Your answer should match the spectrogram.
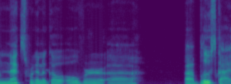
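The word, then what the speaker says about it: Bluesky: Is that how it's pronounced? Blue Sky or Blue Ski? Is it just Blue Blue sky. Sky? It's a funny little joke behind that, but it's definitely blue sky.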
